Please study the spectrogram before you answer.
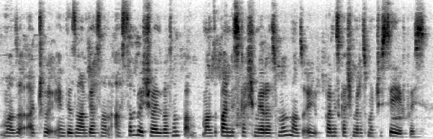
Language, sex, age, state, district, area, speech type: Kashmiri, female, 30-45, Jammu and Kashmir, Anantnag, rural, spontaneous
